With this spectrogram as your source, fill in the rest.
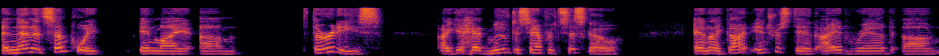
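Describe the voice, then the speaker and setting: With vocal fry and a medium pitch, a woman talks at a fairly slow pace with lively intonation and long, frequent pauses. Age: 70s. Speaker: Zen priest and teacher. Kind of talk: interview conversation.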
